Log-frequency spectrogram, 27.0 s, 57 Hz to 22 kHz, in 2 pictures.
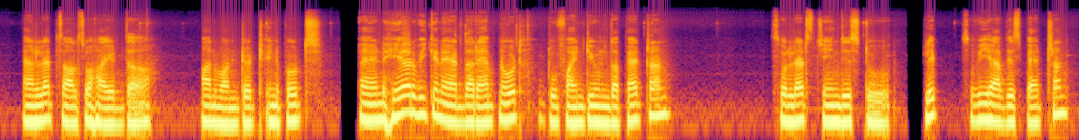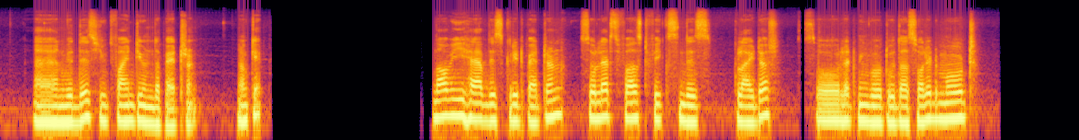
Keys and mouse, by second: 1.1 ctrl+h, 2.3-3.4 drag, 4.7-8.2 drag, 9.0-9.5 drag, 10.9-11.3 drag, 11.3 middle drag, 11.9 click, 12.6 middle click, 14.2-16.9 drag, 17.6 right click, 18.0 middle click, 18.2 middle click, 18.4 middle click, 18.6 click, 23.0 right click, 23.5 ctrl+space, 24.0 z, 25.9 shift+s.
